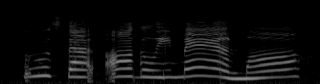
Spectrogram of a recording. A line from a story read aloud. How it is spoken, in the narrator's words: he whined out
